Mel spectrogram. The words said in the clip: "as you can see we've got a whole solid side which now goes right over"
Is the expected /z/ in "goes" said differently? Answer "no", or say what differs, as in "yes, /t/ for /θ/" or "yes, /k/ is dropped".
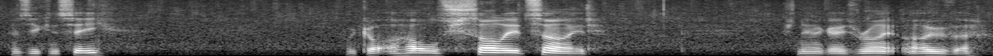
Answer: no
